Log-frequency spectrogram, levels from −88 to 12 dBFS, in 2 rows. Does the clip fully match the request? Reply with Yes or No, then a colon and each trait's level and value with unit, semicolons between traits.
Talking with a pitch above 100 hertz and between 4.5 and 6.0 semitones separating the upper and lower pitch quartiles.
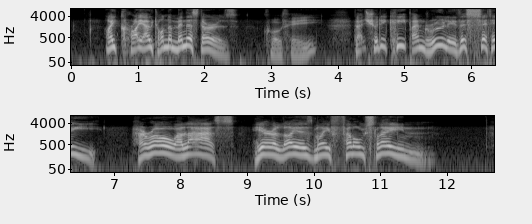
Yes: high, 190 Hz; average, 5.0 semitones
